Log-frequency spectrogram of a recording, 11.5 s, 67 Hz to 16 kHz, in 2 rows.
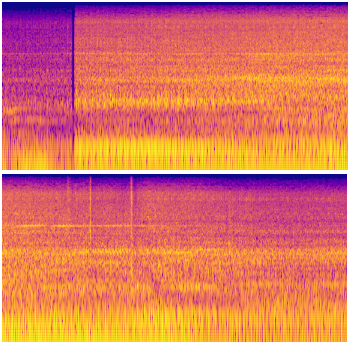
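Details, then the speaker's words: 2002 Ford F-350 7.3 Powerstroke diesel after seal work and coil-spring axle swap, cold morning around 10 degrees: fires up into a steady, even idle clatter, no misses or knocks; starts, runs and drives fine. "but for the most part this thing starts runs drives everything's done basically"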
